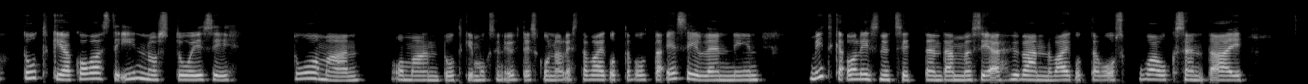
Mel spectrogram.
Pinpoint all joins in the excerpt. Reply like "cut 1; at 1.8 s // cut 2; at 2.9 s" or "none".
none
